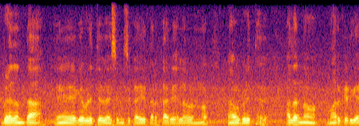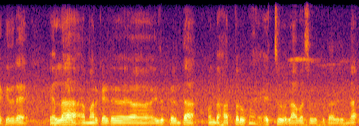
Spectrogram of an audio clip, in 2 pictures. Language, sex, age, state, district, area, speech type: Kannada, male, 45-60, Karnataka, Bellary, rural, spontaneous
